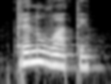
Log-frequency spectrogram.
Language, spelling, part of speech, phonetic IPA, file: Ukrainian, тренувати, verb, [trenʊˈʋate], Uk-тренувати.ogg
- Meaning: to train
